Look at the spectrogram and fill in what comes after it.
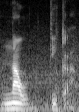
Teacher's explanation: Luego sería lo mismo aquí, pero en este caso primero está la vocal abierta y después la vocal cerrada. Y aquí la A es la que lleva la mayor fuerza de voz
